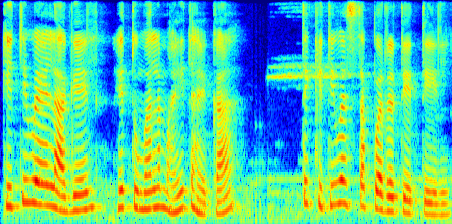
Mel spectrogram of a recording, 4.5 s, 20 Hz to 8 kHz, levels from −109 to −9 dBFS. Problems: background sounds at intervals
